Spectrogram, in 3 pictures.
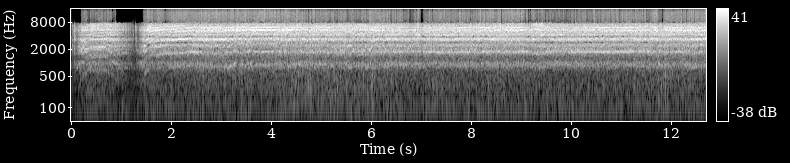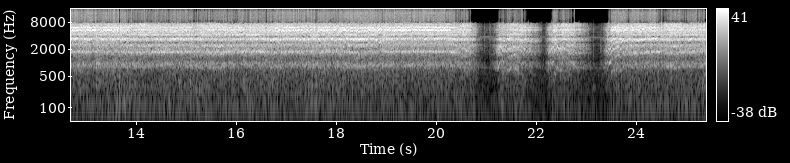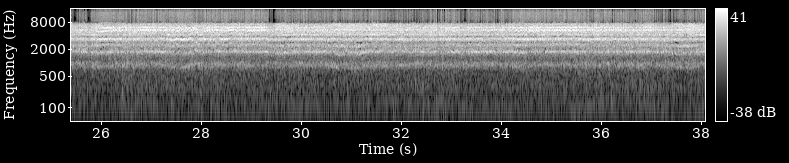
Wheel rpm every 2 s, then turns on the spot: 100, 210, 230, 230, 230, 230, 230, 230, 220, 220, 120, 70, 220, 230, 230, 230, 230, 230, 230.
none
